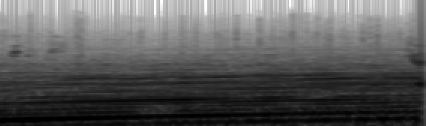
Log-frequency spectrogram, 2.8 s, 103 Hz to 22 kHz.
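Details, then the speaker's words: VW Golf GTI with a stage 1 tune, warmed up before acceleration runs: deep, smooth engine note on the rev, steady and even with no knocks or rattles; normal, healthy engine. "that sound that sounds so good"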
